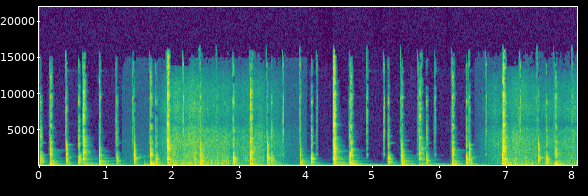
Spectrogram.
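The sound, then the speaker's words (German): Many clocks hanging and standing throughout an apartment tick at once, their overlapping, unsynchronized clicks forming a dense, uneven patter, each beat sharp. “Überall in der Wohnung hängen und stehen Uhren.”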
